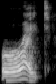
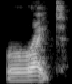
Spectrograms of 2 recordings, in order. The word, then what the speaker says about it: write: the wr right so ren and right have the same beginning sound ren right but right has the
